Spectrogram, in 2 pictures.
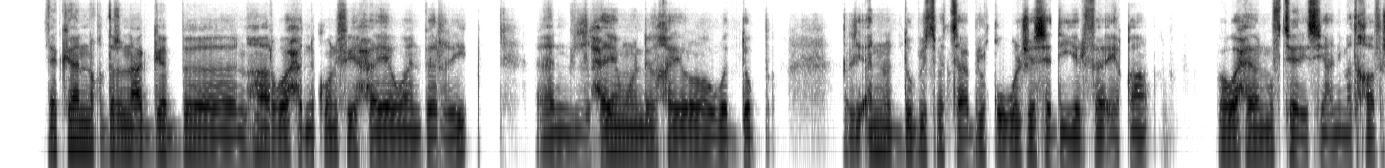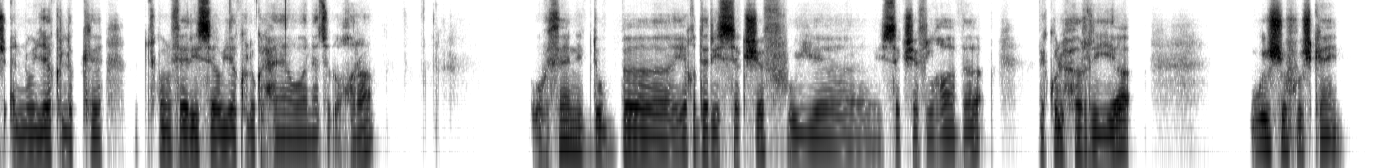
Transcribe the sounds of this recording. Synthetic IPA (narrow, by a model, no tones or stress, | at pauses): ʔʔəd̪ækænːəqd̪əɾˤnʕaɡːəbnɦɑɾˤwaħəd̪nkunfiħajæwænbərːi | ʕənlħajawænlinxəjːɾuhʊwːæd̪ːʊbː | ləʔənːd̪ːʊbːjət̪mət̪ːaʕbəlqowːalʒæsæd̪əjːalfæʔəqɑ | hʊwːæħajwænmʊft̪æɾəsjaʕnimæt̪xæfəʃʔənːujækləkt̪kunfæɾisawjæklukəlħajawænæt̪əlʔʊ̰xɾˤɑ | wθænid̪ːubjəqd̪əɾjəst̪əkʃəfw | jəst̪əkʃəfəlɣæbaʔ | b̥əkʊlːħʊrːəjːa | wjʃufuʃkæjn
